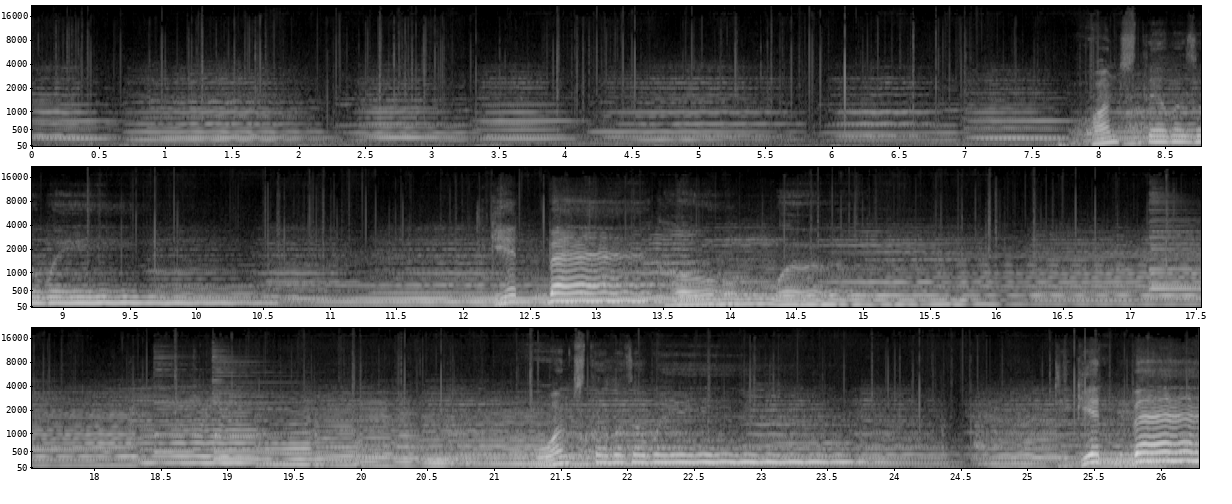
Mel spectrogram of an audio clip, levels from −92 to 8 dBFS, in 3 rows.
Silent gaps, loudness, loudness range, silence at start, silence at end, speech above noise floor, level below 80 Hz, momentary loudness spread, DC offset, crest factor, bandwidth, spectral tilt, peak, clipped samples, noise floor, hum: none; -23 LUFS; 18 LU; 0 s; 0 s; 27 dB; -54 dBFS; 20 LU; under 0.1%; 22 dB; 15 kHz; -8 dB/octave; -2 dBFS; under 0.1%; -46 dBFS; none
